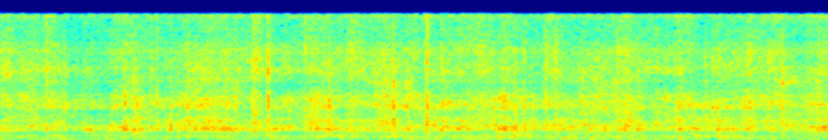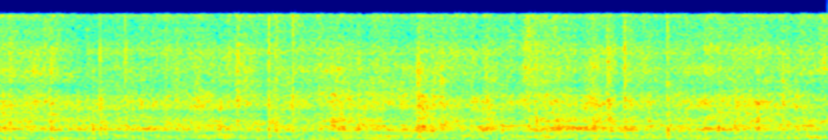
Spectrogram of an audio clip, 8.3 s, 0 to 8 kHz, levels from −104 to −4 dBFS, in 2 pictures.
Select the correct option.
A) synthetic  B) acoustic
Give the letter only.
A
